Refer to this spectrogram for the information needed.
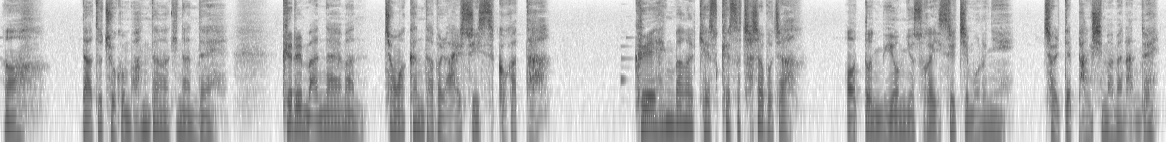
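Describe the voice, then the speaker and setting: Man playing a composed young wandering samurai, mid-pitched. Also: breathy edge, lightly acted. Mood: calm, cautious. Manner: composed, measured, serious. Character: calm, perceptive young male wandering samurai. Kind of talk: anime-style video game voice acting.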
